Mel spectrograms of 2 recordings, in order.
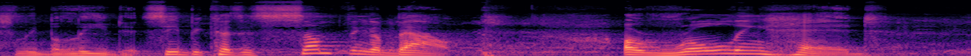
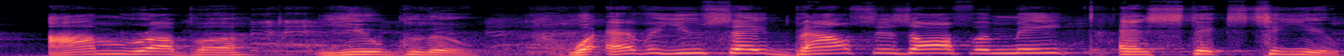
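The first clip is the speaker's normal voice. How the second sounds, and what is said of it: Put-on sassy Northeast New York accent. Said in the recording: “I'm from the Northeast ... just right outside of New York City ... we had some young ladies that really could give you the business. And so I remember the accent. I don't imagine a dainty Southern belle saying this, but you know, it goes a little bit more like this. Work with my acting for a moment.”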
